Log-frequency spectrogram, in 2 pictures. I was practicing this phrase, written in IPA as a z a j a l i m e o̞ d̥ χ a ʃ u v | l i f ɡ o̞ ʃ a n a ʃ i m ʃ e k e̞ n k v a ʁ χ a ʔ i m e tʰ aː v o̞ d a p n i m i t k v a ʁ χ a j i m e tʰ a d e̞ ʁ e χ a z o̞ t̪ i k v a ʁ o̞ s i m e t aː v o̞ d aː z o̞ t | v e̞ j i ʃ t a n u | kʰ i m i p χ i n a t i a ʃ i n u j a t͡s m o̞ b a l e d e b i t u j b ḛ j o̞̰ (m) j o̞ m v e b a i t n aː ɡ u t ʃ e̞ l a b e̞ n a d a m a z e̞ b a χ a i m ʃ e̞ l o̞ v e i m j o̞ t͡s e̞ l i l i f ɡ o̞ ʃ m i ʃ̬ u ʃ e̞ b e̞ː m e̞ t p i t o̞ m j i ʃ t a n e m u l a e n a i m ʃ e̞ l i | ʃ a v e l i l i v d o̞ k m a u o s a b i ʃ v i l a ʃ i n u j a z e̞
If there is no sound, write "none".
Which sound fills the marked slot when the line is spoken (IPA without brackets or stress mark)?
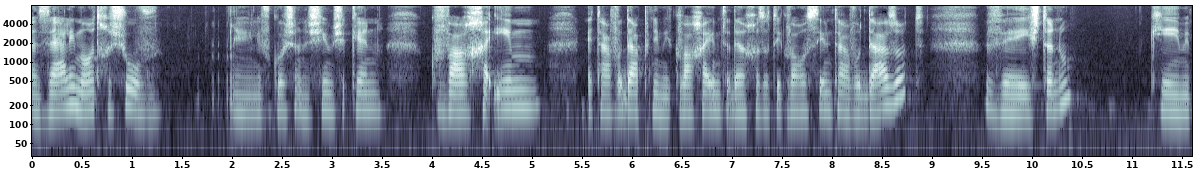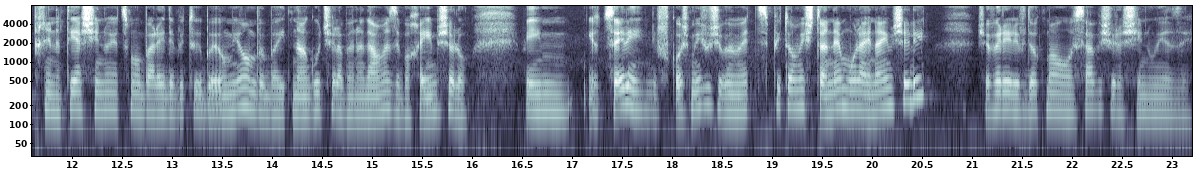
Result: m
